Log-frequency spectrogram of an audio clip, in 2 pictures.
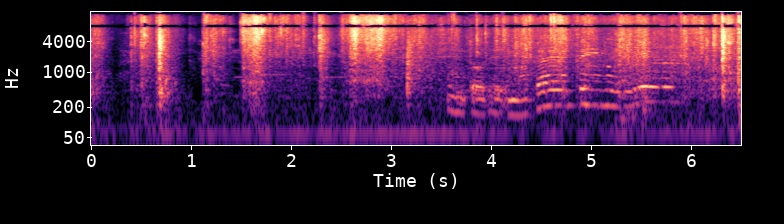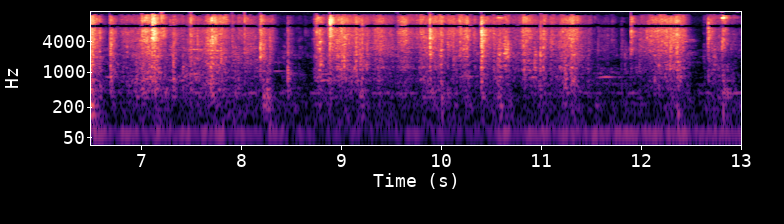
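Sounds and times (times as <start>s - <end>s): papers and plastic rustling: 0.0s - 13.0s.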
